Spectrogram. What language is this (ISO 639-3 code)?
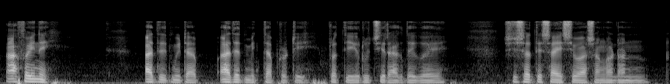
nep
